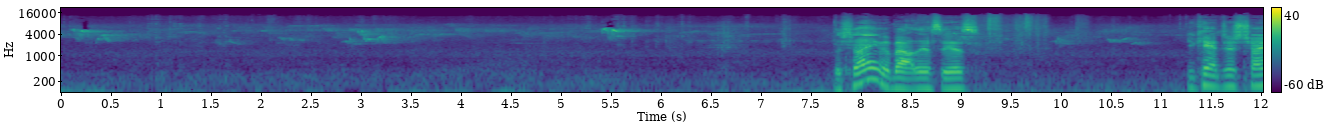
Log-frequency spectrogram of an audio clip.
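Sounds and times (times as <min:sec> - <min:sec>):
bird chirps: 0:00.0 - 0:12.0.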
